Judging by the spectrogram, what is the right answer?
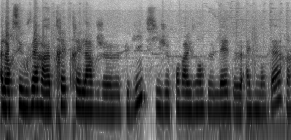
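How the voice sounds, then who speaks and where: Music plays in the background as a woman talks at a fairly slow pace with hardly any pauses. Her voice sits at medium pitch with fairly even intonation. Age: 60s. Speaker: retired nurse, charity volunteer. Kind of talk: interview. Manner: hesitant, many fillers.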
